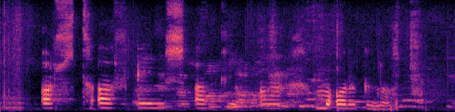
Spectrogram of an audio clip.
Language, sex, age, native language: Icelandic, female, 8, Icelandic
